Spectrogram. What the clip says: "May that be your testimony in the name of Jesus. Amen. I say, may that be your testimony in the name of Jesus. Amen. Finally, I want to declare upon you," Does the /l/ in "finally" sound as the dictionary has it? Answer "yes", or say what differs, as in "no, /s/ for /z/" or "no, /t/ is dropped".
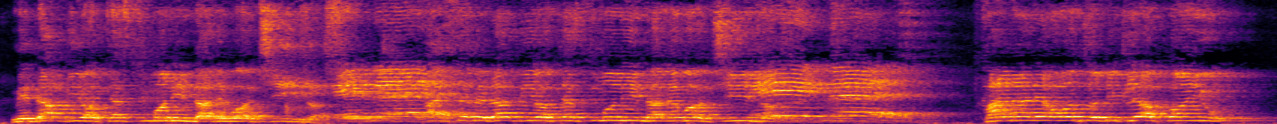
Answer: no, /l/ is dropped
